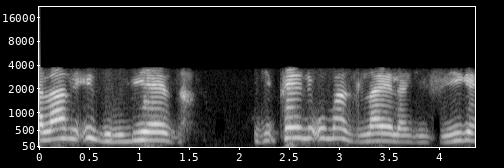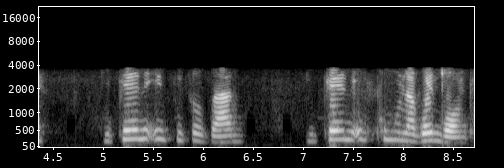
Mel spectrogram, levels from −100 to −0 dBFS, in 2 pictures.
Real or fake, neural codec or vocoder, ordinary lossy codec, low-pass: real; none; none; 3.6 kHz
